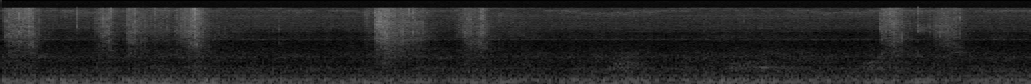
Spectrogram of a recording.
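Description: A metal spoon scooping fine cassava starch out of a plastic bag into a bowl. Faint scrapes and plastic rustles come every few seconds, over a steady low hum.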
